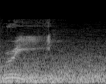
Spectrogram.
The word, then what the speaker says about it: Bree: The little girl is called Bree, and I'm assured that that's how it's pronounced.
